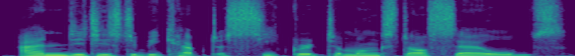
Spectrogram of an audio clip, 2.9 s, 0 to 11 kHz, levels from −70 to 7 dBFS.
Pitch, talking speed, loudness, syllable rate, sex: 190 Hz, 210 wpm, -18 LUFS, 5.2 syllables/s, female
